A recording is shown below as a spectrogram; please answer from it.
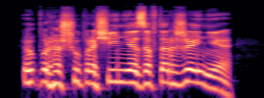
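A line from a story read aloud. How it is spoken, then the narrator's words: Breathless male shout. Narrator (Russian): выкрикнул он, задыхаясь от быстрого бега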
